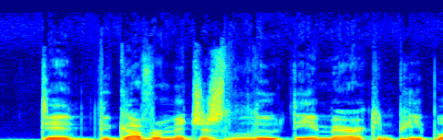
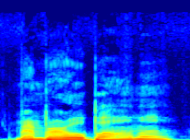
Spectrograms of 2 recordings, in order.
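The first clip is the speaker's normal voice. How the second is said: mock partisan voice; 6 semitones higher, faster than usual.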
